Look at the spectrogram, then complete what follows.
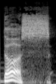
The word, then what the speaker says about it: dos: Dos. You have to pronounce Dos. the S. Dos.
